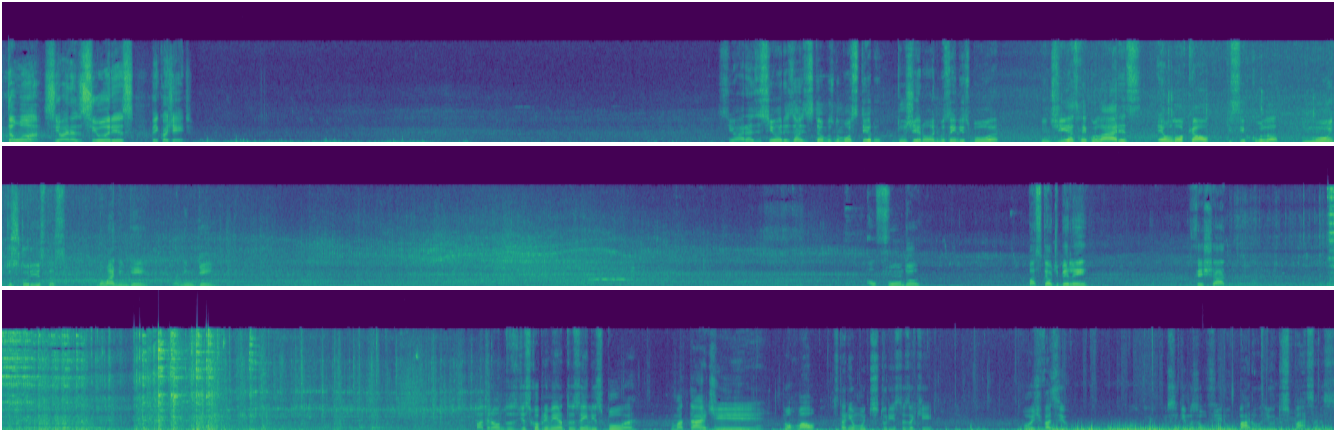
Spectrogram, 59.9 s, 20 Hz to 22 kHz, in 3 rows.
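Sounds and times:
passing traffic engine hum: 0.0 - 59.9
wind buffeting microphone: 2.8 - 7.7, 9.2 - 28.8, 38.4 - 59.9
short high beep: 28.8 - 29.6.

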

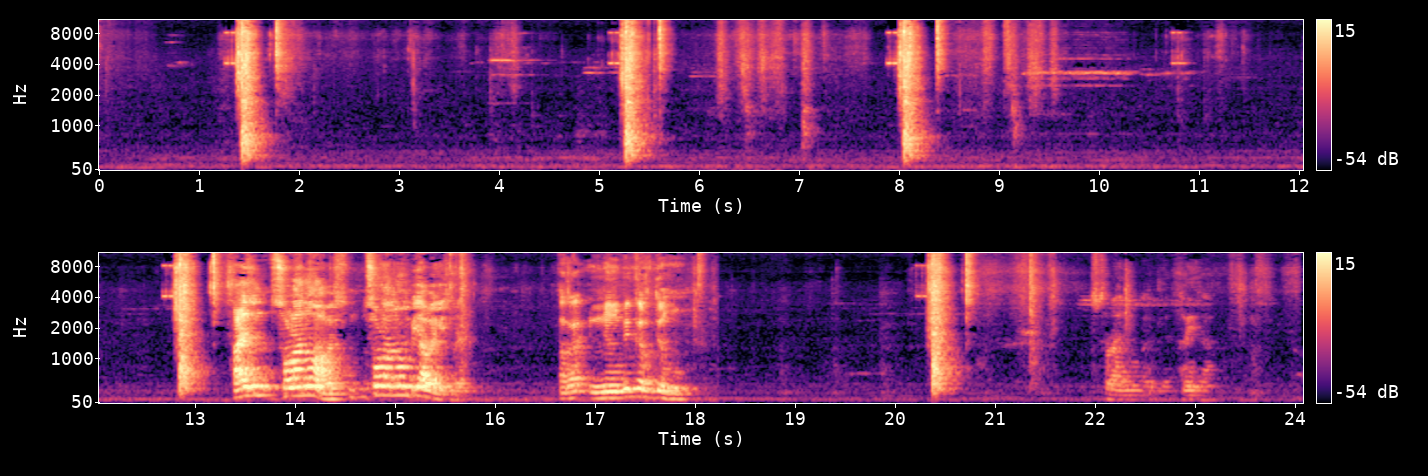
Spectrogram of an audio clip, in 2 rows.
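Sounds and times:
camera shutter double click: 1.4 - 2.0, 5.2 - 5.7, 12.8 - 13.4.

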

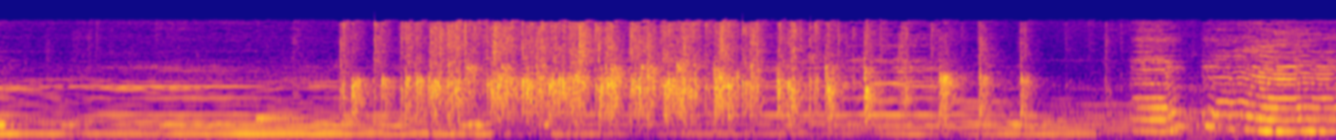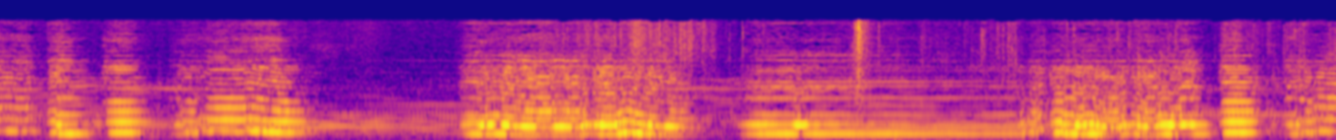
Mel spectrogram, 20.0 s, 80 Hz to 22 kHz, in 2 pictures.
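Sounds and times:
violin playing melodic phrases: 0.0 - 20.0.

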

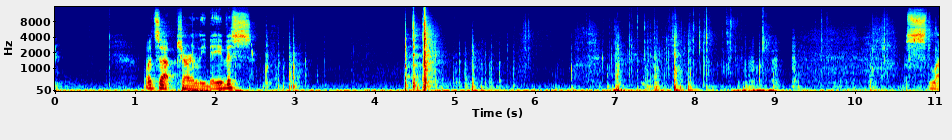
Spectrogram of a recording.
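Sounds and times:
plastic bags crinkling: 6.6 - 11.0
plastic cases clacking: 6.8 - 10.6.

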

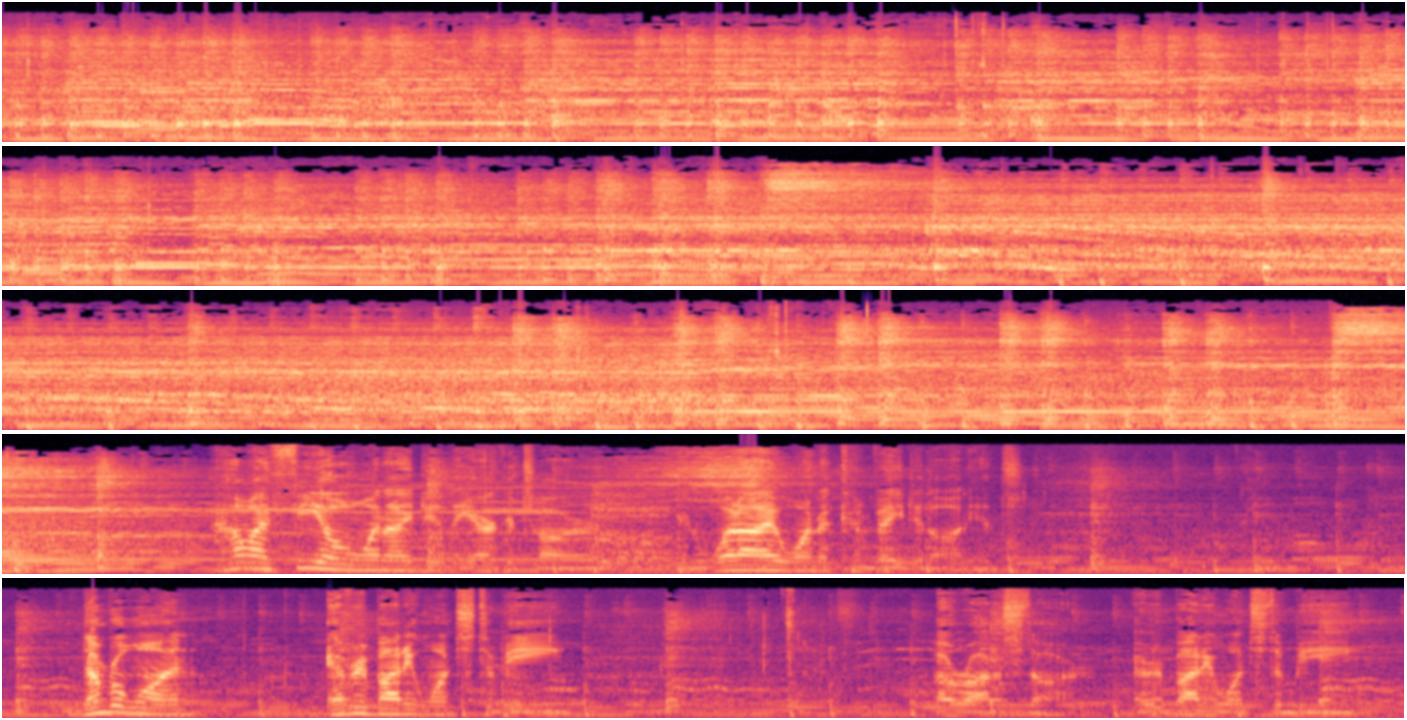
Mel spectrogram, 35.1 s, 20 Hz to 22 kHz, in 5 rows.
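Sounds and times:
rock music with electric guitar: 0.0 - 35.0.

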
